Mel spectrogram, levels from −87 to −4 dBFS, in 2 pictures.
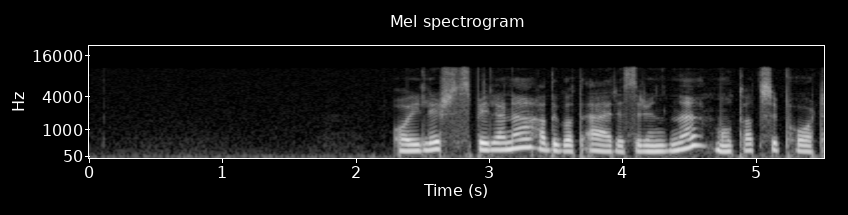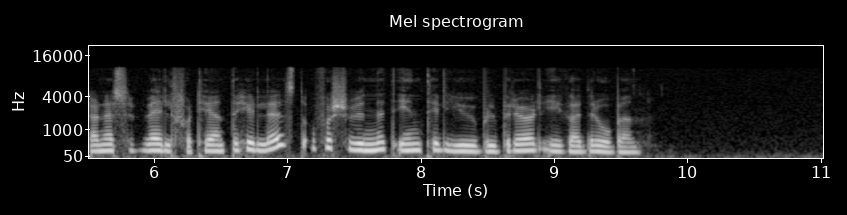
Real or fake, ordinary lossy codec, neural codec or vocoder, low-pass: real; none; none; 10.8 kHz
